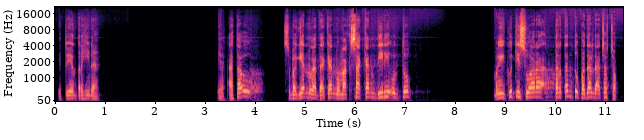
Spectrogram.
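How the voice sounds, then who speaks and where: High-voiced man giving a mosque lecture. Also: a little slow, long pauses, darkish tone. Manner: explains with spoken examples and recites Arabic verses in a melodic tone; asks the audience rhetorical questions. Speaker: ustadz giving a Quran tafsir study. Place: large mosque hall. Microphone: stood up while speaking.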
